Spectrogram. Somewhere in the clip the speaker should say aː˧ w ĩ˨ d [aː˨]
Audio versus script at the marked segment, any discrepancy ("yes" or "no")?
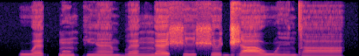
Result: no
